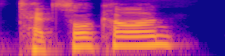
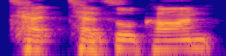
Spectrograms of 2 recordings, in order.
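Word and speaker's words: Tzekel-Kan: The last part of it's Khan, T-Z-E-K-E-L. – I think it was Tetzelcon. – Tetzelcon.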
